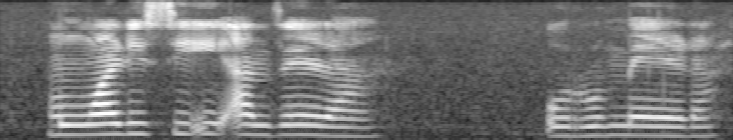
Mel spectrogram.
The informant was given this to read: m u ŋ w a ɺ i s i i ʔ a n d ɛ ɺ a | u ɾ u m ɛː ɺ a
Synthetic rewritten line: m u ŋ w a ɺ i s i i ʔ a n d͡z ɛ ɺ a | u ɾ u m ɛː ɺ a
